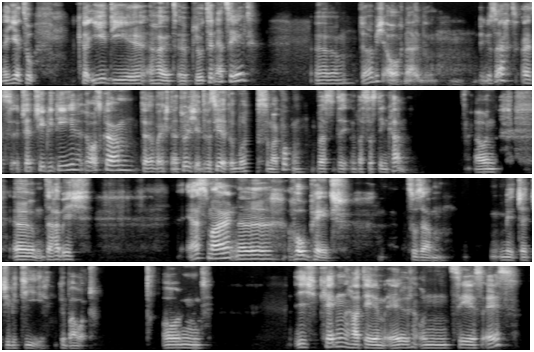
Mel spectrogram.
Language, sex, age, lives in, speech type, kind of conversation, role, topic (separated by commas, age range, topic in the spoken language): German, male, 40-44, Germany, conversation, unstructured, none, Was denkst du über künstliche Intelligenz?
